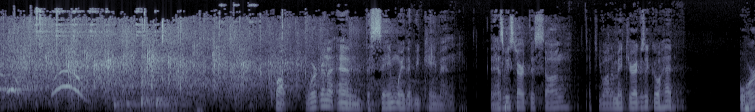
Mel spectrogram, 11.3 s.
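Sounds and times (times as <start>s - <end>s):
church audience applause: 0.0s - 5.4s
speech: 4.1s - 10.3s, 11.1s - 11.3s.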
